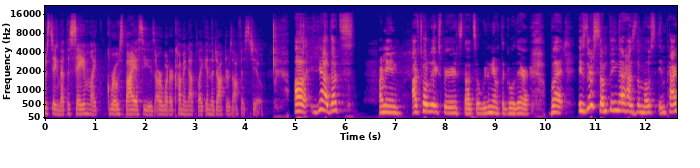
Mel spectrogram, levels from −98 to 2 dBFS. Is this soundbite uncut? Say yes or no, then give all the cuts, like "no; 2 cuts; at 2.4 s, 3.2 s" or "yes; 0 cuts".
yes; 0 cuts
